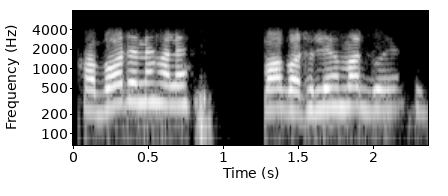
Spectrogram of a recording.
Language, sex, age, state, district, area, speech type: Assamese, female, 30-45, Assam, Sivasagar, rural, conversation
